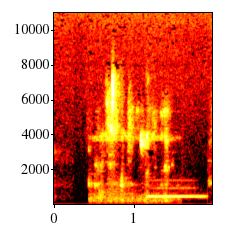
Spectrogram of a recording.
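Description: A phone call being placed: a brief burst of electronic dialing sounds, then a steady, fairly loud single tone that holds for nearly a second, heard close up with faint background murmur.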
